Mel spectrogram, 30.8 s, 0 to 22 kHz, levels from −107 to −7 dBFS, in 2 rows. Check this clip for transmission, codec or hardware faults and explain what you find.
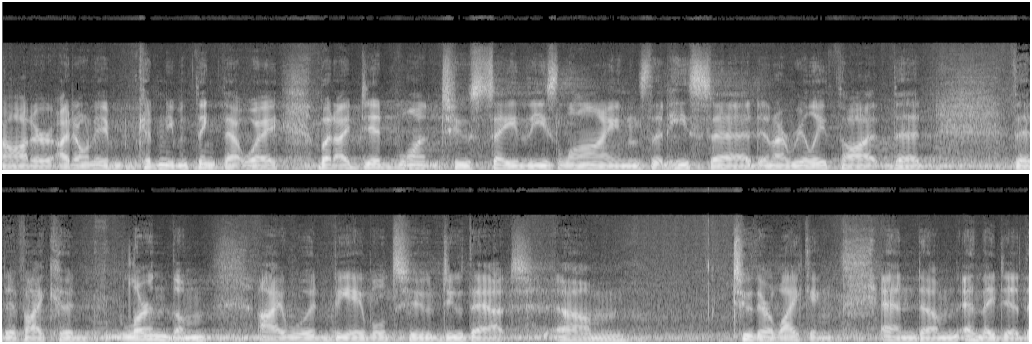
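One fault runs through the whole clip.

Stereo read as mono, present from start to finish: the interleaved left and right samples are taken in turn as one channel, so the sound plays at half speed and a full octave low, with a fainter mirrored copy in the upper half of the spectrum.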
